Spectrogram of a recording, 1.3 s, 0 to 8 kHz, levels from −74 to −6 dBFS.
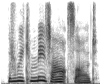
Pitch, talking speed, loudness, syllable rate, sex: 270 Hz, 240 wpm, -16 LUFS, 6.3 syllables/s, female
